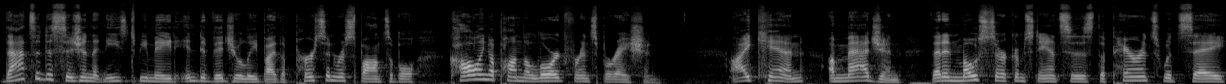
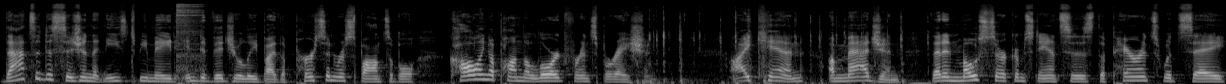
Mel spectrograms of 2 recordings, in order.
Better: first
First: none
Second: jangling keys; noticeable; at 2 s; peak 5 dB below the speech // keyboard typing; faint; from 6.5 to 9.5 s; peak 10 dB below the speech

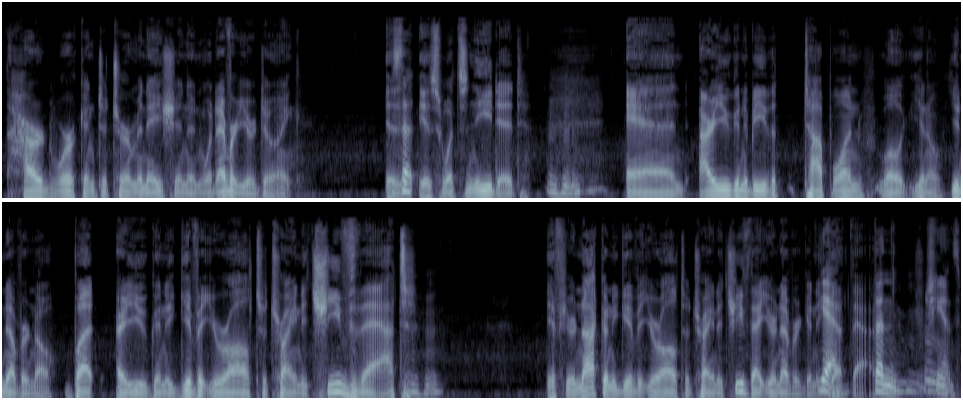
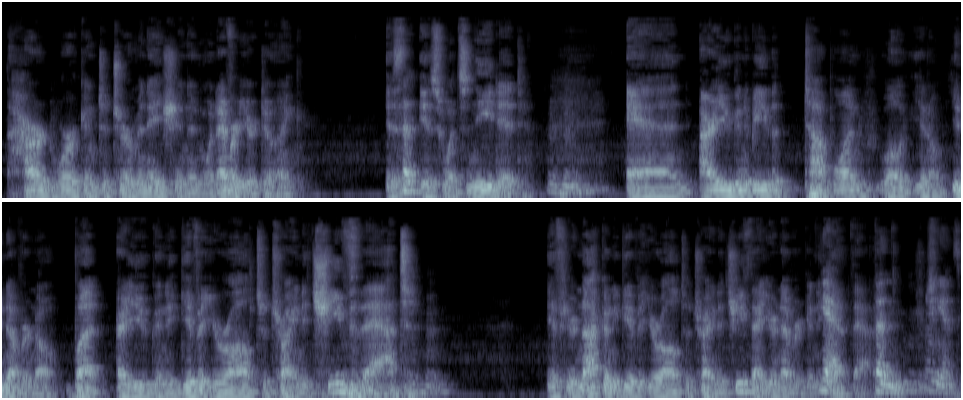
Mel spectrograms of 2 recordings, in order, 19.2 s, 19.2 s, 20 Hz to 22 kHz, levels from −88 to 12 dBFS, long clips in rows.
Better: first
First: none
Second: off-mic speech; far // room echo; very slight; dies away in 0.2 s

